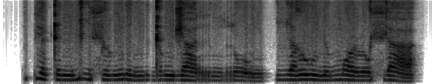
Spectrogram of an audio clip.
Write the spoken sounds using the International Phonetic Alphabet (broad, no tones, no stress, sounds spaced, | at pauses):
pʲ ɛ ʈ e ŋ ɡ i fʲ u ɭ ŋ e ŋ i ɖ ɤ ŋ ʒ a r ɯ ŋ r o ŋ | ʎ a ɣ u ɳ ɯ m ɔ ɭ o fʲ a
